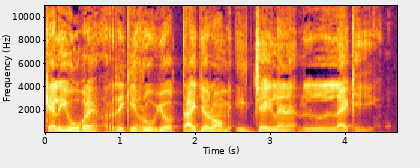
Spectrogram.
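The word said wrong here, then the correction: Lecque: Leque, se escribe Leque. Leque.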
